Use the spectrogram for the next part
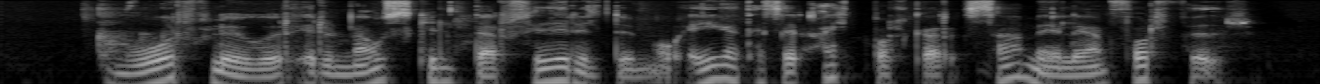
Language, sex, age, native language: Icelandic, male, 20-29, Icelandic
